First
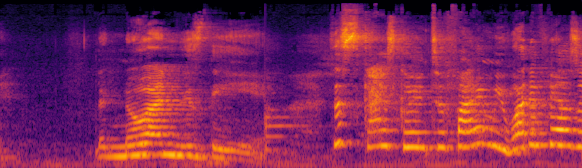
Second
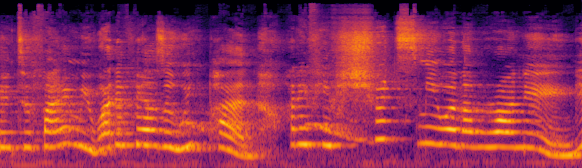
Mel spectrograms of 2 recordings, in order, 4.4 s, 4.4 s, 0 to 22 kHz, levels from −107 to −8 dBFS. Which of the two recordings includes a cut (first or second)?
first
